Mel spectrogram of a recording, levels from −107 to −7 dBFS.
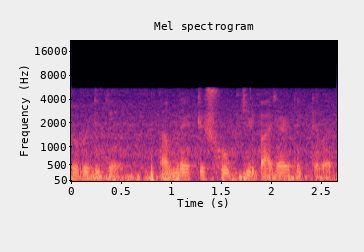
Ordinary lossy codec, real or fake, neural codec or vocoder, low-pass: none; real; none; 5.4 kHz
